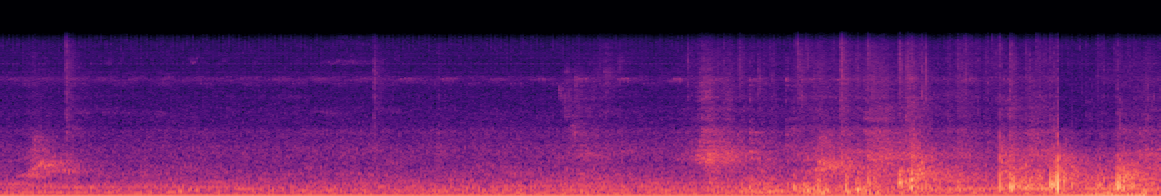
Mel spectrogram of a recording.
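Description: Hoofbeats of a paint horse running loose on the dirt footing of an indoor arena. They start about seven seconds in and grow louder as the horse comes close.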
